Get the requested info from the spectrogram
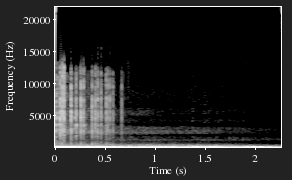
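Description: Deep rumbling sound effect of an animated logo sting, slowly fading.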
